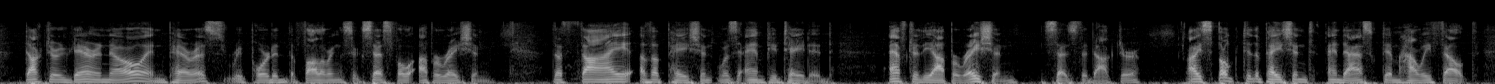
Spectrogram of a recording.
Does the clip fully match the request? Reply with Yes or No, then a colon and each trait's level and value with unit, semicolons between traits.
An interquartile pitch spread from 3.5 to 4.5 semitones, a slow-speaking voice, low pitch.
No: narrow, 2.6 semitones; slow, 130 wpm; low, 100 Hz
